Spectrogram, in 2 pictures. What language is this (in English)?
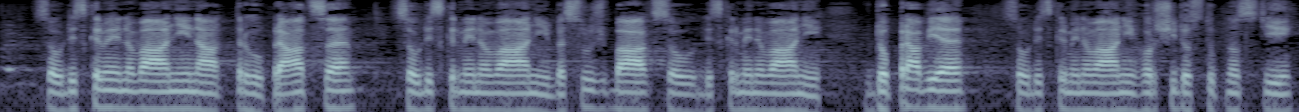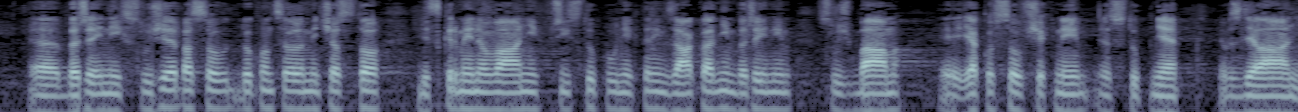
Czech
